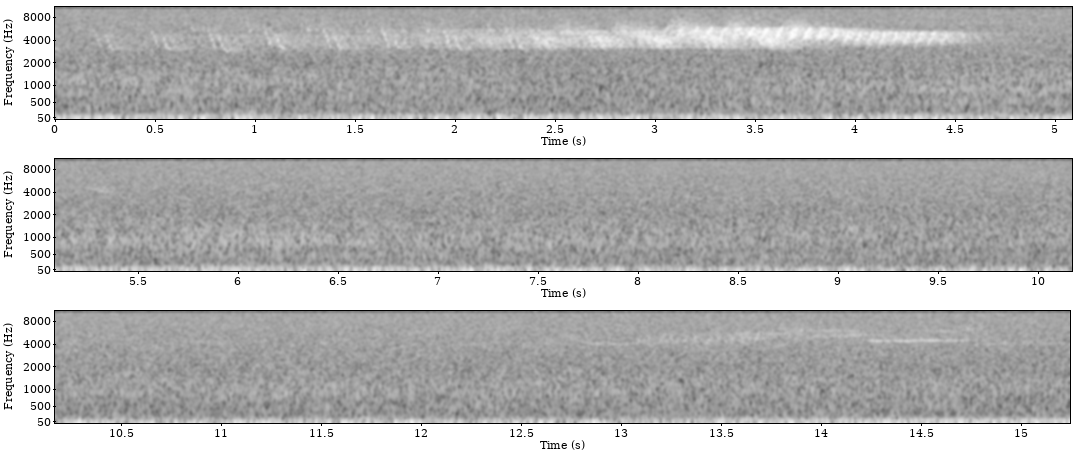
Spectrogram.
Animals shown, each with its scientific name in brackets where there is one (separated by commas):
Black-throated Blue Warbler (Setophaga caerulescens), Ovenbird (Seiurus aurocapilla), Pine Warbler (Setophaga pinus), Black-throated Green Warbler (Setophaga virens)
